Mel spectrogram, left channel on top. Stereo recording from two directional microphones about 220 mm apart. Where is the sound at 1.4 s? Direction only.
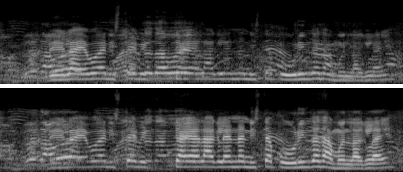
40° left (ahead or behind).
